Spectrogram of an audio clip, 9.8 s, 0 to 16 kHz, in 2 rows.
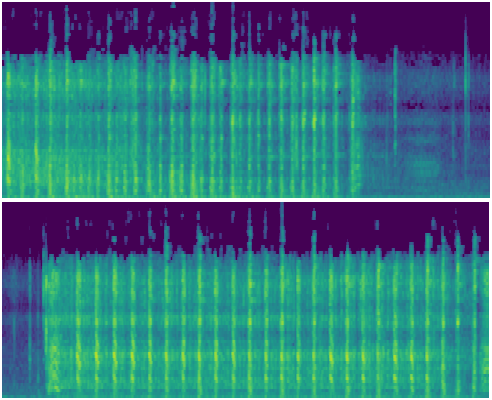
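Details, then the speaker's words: Chinese Feishen FA-D300 300cc 4x4 ATV, warmed up after 10 minutes riding, in neutral: uneven single-cylinder idle with sharp metallic pinging, dips and nearly stalls; runs fine on throttle; owner suspects crank bearing or piston rings, unsure. "so it'll drive the ride's fine when you're on the gas then it dies sounds like it's pinging pretty bad"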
